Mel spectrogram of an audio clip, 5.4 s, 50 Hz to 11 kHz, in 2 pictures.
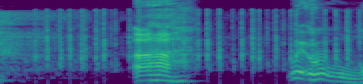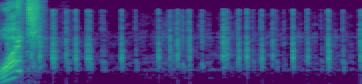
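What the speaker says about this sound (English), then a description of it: "You're typing so fast, I can't even see your fingers." Rapid keyboard-typing clicks from the video game 999 (9 Hours, 9 Persons, 9 Doors) run steadily in a fast patter, broken twice by a voice speaking over them.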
